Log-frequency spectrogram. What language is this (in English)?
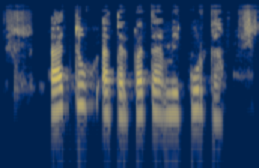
Imbabura Highland Quichua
